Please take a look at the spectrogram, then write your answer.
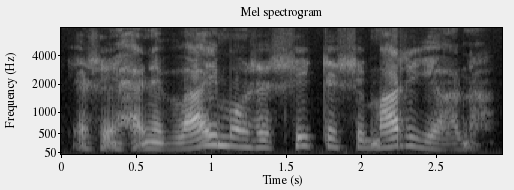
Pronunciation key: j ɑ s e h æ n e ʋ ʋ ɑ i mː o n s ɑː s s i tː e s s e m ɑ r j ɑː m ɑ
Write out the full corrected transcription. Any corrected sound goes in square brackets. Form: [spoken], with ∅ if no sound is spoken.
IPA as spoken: j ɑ s e h æ n e ʋ ʋ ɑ i [m] o n s [ɑ] s s i tː e s s e m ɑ r j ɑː [n] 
